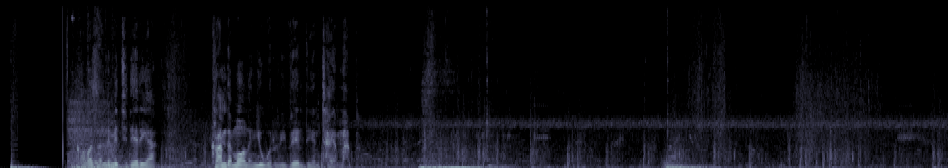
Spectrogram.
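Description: Footsteps crunch on a gravel path.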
